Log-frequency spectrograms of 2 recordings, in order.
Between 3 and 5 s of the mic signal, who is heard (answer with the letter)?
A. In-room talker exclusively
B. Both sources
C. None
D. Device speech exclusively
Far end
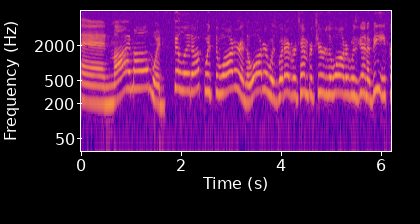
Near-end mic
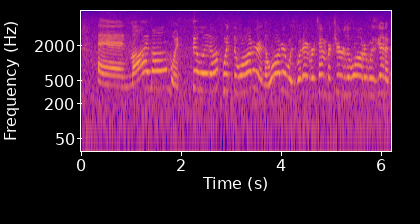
D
